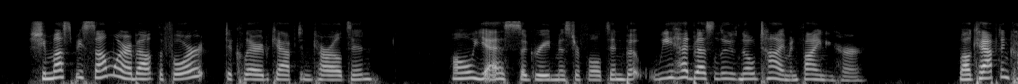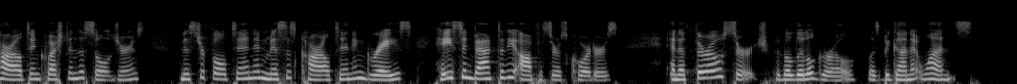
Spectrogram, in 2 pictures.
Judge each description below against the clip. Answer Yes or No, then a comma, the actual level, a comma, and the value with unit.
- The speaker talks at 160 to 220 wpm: Yes, average, 165 wpm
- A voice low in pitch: No, high, 240 Hz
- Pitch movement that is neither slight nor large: Yes, average, 3.7 semitones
